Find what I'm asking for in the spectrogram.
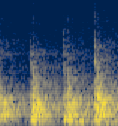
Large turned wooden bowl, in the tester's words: it's a dull thud. It's still very wet.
